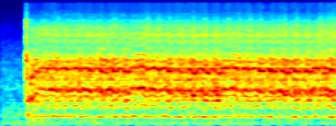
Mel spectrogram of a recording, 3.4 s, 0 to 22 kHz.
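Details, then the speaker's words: Ford F250 6.0L Powerstroke diesel, towed in, won't start: starter spins fast and even with no compression beats and never fires; heavy crankcase pressure at oil cap, compression lost. "but when when you crank it it cranks very fast like it does doesn't have any compression and in fact that is the problem"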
